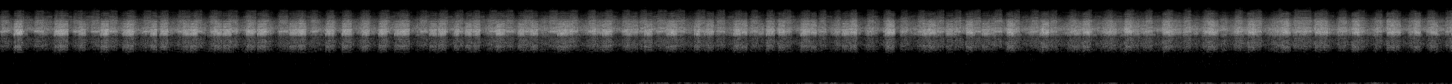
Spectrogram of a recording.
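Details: Greek pine forest cicadas in midsummer give a continuous, harsh metallic buzzing, finely pulsed and swelling slightly around a steady level, nearly three pulses a second, with only a faint low rumble at times.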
